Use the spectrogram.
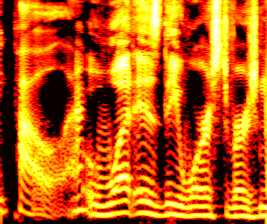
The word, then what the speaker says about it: Paola: So it's technically Paola. Okay. But I let people say whatever they want. Like I've gotten used to over the years having said so many different ways. So, but it would be technically Paola.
